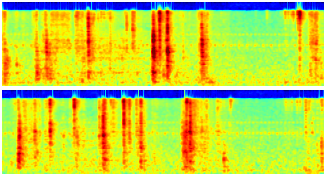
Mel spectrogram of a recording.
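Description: Faint, irregular clicks and light rustles of card and sticky foam pads being handled. Square foam pads are being pressed by hand onto a paper card topper.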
